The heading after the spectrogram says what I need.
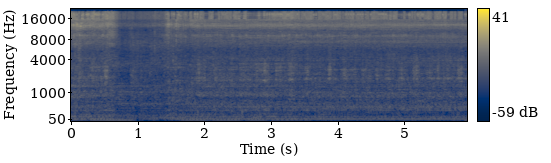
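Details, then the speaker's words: Yellow Jacket Bullet two-stage vacuum pump, slightly wet, evacuating a leak-checked 3-phase compressor system outdoors in the rain: a steady low drone with an even hiss over rain patter, its note changing as it pulls down, not yet below zero; running normally. "put it on the pump pump got a little bit wet bullet two-stage vacuum pump yellow jacket here changing sounds"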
